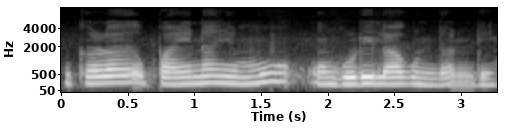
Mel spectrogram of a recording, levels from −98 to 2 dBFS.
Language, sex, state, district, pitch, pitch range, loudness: Telugu, female, Andhra Pradesh, Annamaya, 210 Hz, 200-230 Hz, -14 LUFS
